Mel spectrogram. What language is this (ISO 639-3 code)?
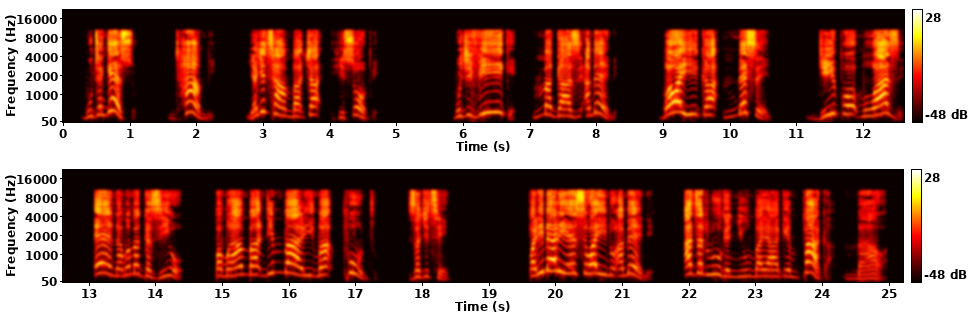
nya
